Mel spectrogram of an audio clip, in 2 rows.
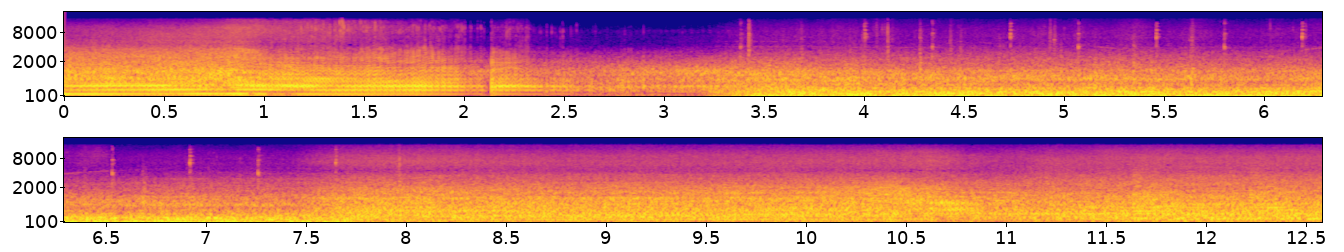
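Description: Supercharged VW Golf R32's VR6 engine and exhaust revving: a pitched engine note for the first two seconds, a brief dip, then a heavy low rumble under hard throttle with a scatter of sharp ticks. In the second half it settles into steadier running.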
